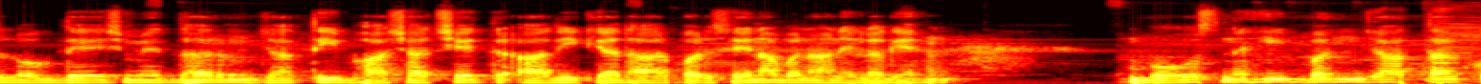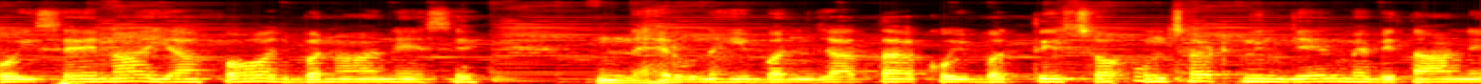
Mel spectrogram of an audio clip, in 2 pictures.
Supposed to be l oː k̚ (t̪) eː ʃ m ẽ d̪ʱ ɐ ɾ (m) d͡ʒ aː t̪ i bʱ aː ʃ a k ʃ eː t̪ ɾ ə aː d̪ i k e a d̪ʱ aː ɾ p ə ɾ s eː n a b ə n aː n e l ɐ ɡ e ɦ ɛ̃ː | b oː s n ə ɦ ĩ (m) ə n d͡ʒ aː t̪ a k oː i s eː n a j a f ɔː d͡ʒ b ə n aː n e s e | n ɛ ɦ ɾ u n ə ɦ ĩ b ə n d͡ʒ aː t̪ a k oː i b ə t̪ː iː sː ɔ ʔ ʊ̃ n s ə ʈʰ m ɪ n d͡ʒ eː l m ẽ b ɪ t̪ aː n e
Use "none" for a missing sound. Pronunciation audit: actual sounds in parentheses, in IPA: d̪, m, b

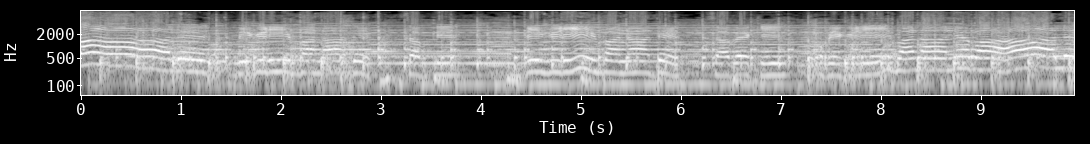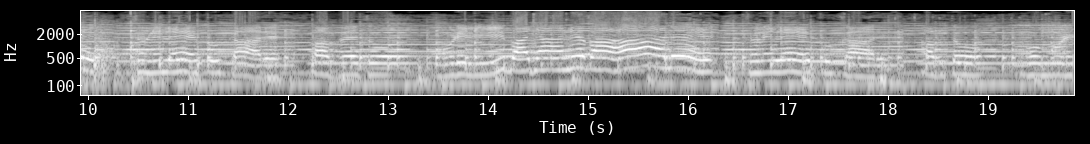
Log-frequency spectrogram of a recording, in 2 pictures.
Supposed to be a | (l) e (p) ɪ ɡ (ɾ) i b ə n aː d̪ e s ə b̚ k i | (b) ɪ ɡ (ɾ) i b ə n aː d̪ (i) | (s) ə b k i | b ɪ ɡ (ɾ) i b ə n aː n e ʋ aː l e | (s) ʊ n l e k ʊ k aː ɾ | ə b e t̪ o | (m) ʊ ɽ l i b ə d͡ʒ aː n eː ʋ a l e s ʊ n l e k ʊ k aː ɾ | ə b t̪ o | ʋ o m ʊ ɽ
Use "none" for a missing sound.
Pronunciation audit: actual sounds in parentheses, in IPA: l, b, ɽ, b, ɽ, e, s, ɽ, s, m

